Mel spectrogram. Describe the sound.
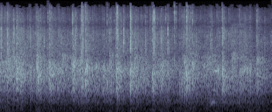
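Applause for a volunteer welcome team at a gathering: many hands clap in a dense, steady roar that runs the whole way through without a break.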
